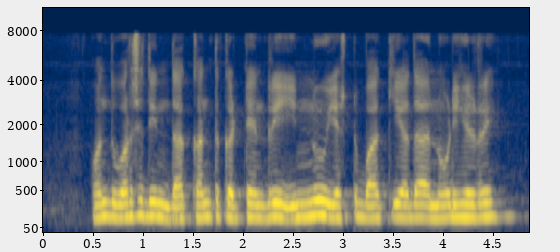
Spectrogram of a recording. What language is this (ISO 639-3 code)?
kan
